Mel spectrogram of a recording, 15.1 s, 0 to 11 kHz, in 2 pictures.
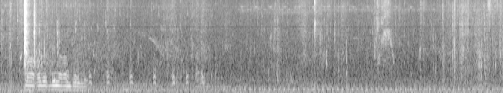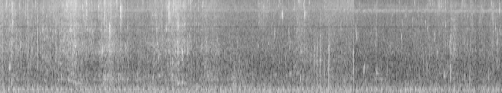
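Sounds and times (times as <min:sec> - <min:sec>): fish splashing at water surface: 0:00.0 - 0:12.9
steady low hum: 0:00.0 - 0:15.0
water trickling: 0:00.0 - 0:15.0.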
